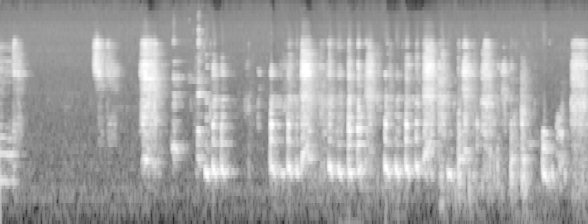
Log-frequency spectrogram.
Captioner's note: she laughs hysterically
